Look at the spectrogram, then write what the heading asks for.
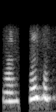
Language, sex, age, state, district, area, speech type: Hindi, female, 45-60, Uttar Pradesh, Ayodhya, rural, conversation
